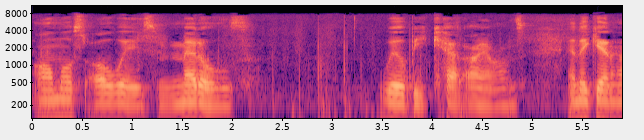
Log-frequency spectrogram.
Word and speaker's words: cation: to you about are cation and anion i know that word looks like cassian but it's pronounced cat ion cations are ions that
